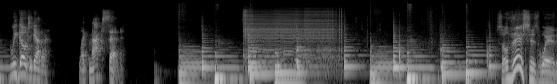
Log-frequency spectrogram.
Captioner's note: sound of door opening quietly, feet shuffling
